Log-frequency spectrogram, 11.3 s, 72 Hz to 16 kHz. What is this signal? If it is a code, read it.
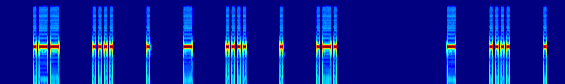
Morse code, heard as a keyed tone, about 21 wpm, spaced as for 10 wpm, 800 Hz. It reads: WHETHER THE
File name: Spaced / Chuckles Spaced-mp3s / HalfFull sp @20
